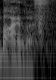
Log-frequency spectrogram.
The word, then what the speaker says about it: Byleth: Can't remember how you pronounce the name. Byleth? Pilith? I am Emblem Byleth.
